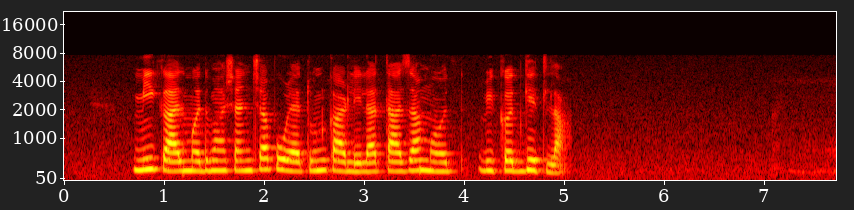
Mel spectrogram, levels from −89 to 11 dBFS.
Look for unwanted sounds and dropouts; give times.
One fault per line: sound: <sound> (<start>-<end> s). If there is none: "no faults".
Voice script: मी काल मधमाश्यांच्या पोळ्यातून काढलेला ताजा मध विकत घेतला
no faults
